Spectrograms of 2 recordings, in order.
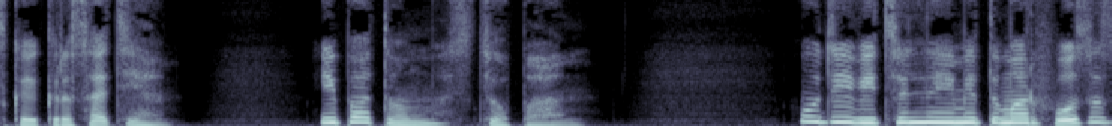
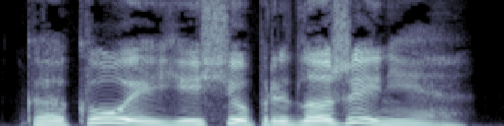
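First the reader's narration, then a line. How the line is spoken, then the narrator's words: Growled. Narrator (Russian): прорычал буквально он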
